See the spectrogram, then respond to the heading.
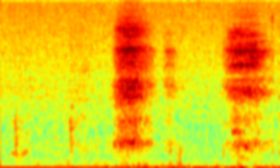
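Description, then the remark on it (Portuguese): Two sharp, hissy sneezes burst out about a second apart, with a short snort between them over a low background rumble and no talking. “Saúde, amiga.”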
